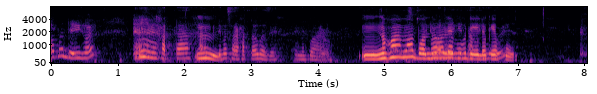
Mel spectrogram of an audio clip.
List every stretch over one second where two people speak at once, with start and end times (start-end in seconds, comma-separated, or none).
5.0-6.8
